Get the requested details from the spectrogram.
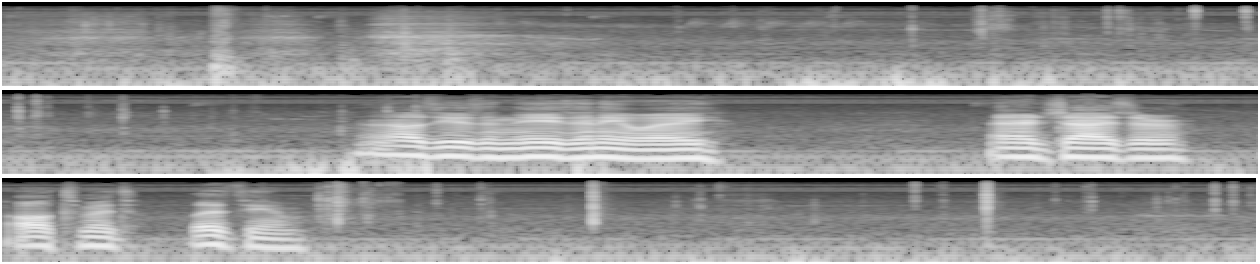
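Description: A small plastic cover clicks open and snaps shut.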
